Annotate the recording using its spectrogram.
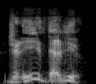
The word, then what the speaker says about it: Denis Villeneuve: You have to say it quickly with a lot of throat and tongue. Denis Villeneuve. Like that.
